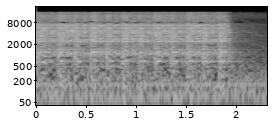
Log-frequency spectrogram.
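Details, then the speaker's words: Cranking no-start with a new ignition coil and new battery, coil lead held near the cylinder head cover to check spark: steady starter whir with even compression pulses, never catching; no spark. "so first things first let us create what he said that there is no spark so that's from the ignition coil just pulled it out close enough to the cylinder head cover let's see if we get any sparks"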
